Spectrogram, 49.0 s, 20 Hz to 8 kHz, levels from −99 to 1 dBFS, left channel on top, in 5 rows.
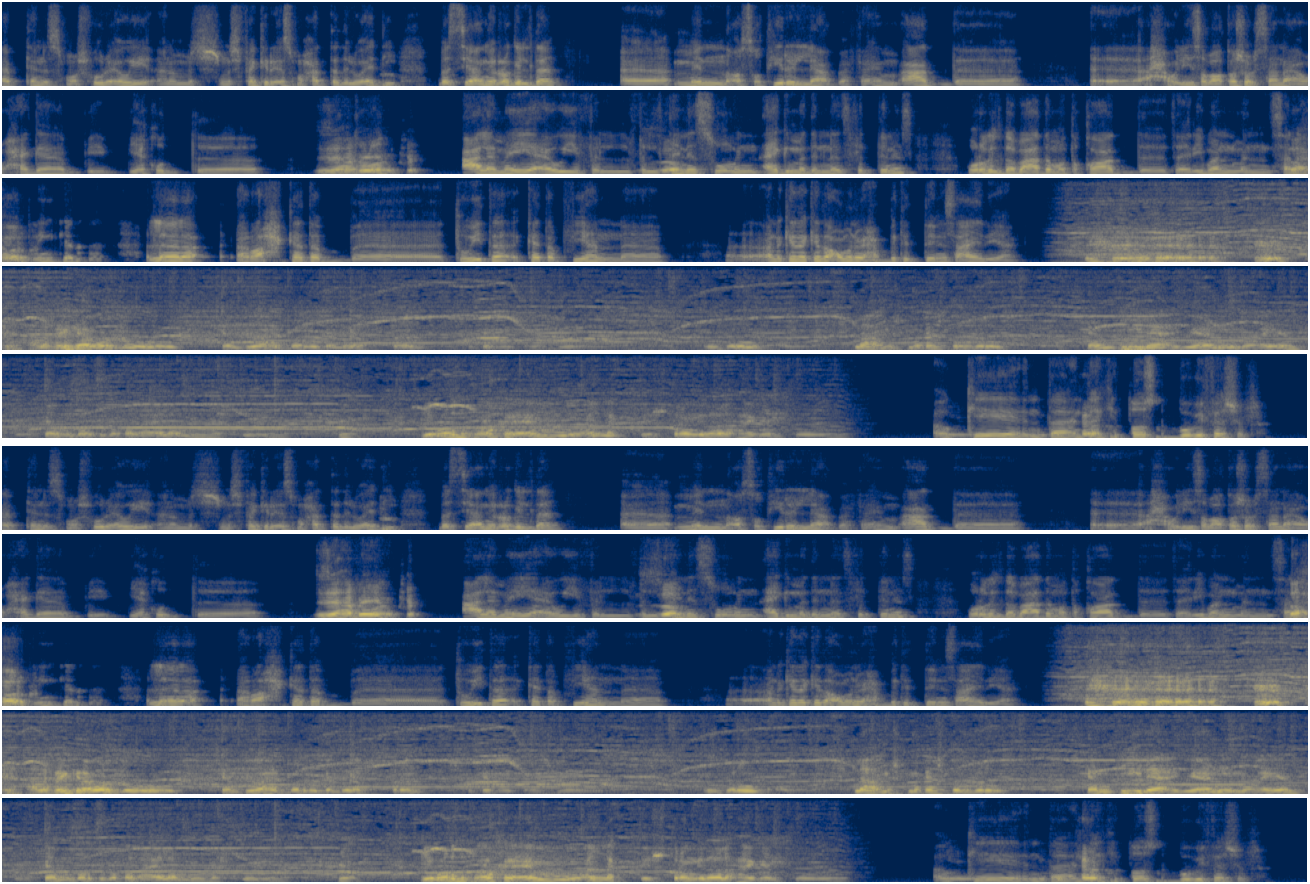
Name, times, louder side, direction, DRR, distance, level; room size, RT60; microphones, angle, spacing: voice 1, 0.0-4.2 4.6-7.6 8.2-11.7 12.2-12.7 13.3-16.6 17.1-20.3 20.7-24.6 25.0-27.2 29.9-30.2 37.8-38.0 46.2-48.6, left 5 dB, 50° left, 0.5 m, -36 dB
voice 2, 12.2-12.7 14.7-14.9 19.5-19.8 27.7-30.7 31.0-32.6 33.0-33.9 34.7-36.9 37.5-41.3 41.7-41.9 42.3-45.5 46.3-46.5 47.3-47.4, right 5 dB, 90° right, 0.6 m, -29 dB
sound 1, 27.5-45.5, right 1 dB, 5° right, 0.6 m, -40 dB
2.4 x 2.1 x 2.5 m
head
